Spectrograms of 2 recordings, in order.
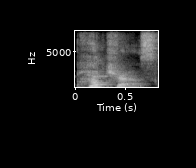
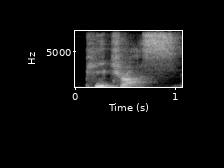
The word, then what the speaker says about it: Petros: one of the cities, I pronounced it Petros, like the place where you get the chili and chips. It was Petros. It was spelled the same as the fast food place. I'm like, Petros, Petros. And then somebody had to tell me, no, Mitch, it's Petros. And I'm like, whoa, that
